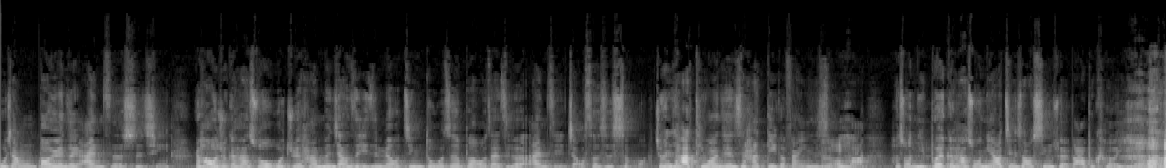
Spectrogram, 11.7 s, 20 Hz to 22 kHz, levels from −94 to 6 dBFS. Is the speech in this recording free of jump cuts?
no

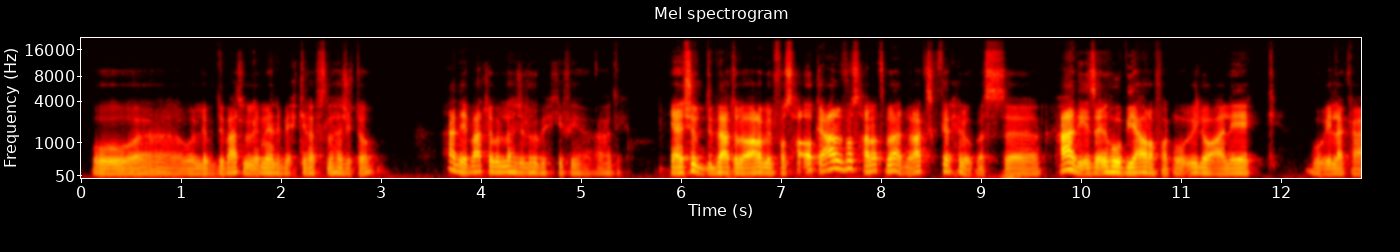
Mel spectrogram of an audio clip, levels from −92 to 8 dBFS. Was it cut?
no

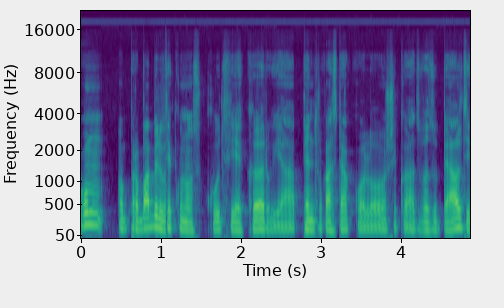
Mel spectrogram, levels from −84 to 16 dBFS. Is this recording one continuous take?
no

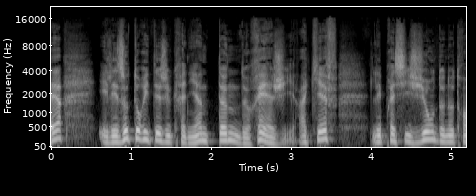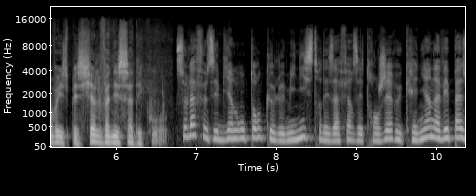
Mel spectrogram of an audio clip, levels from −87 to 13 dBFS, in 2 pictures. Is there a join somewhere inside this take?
yes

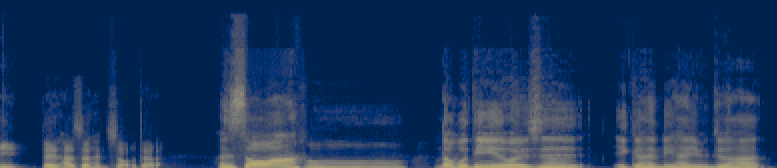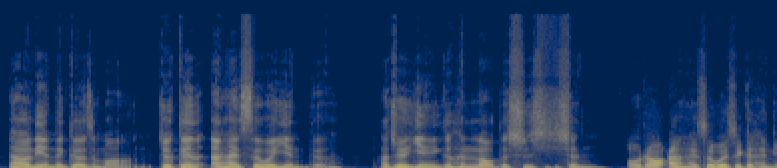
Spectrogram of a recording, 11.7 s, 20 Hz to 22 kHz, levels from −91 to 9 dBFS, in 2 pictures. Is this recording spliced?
yes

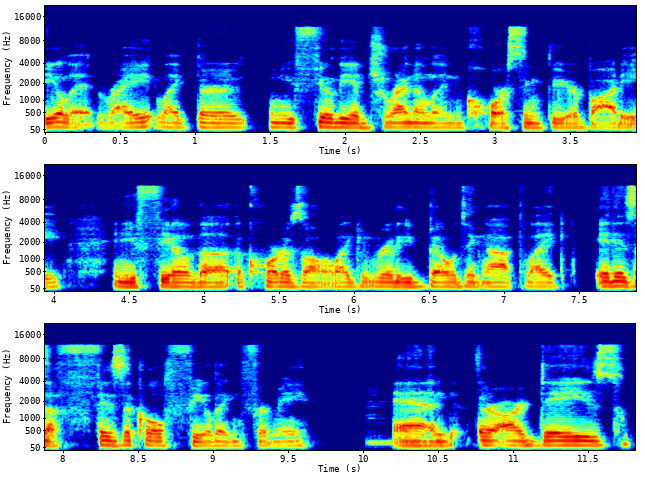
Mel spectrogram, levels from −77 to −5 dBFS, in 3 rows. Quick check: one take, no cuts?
yes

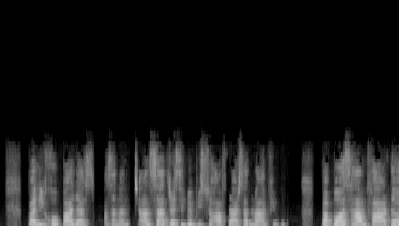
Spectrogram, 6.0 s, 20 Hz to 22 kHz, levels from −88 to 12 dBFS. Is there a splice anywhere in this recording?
no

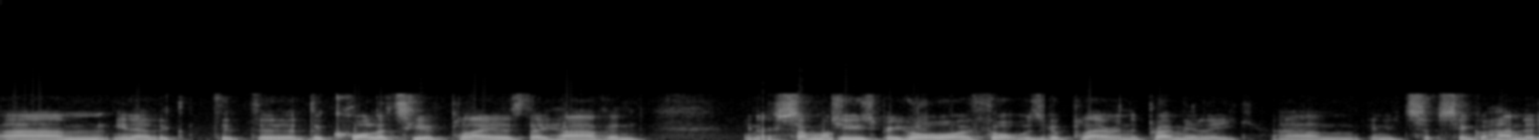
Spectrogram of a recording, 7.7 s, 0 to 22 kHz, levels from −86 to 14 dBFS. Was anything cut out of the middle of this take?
yes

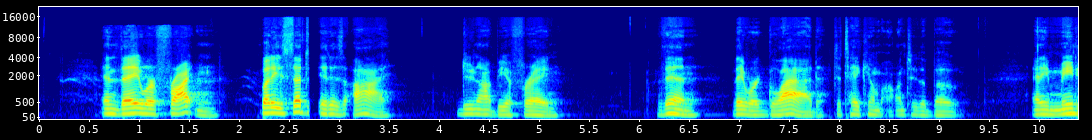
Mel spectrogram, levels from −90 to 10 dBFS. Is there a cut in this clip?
yes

